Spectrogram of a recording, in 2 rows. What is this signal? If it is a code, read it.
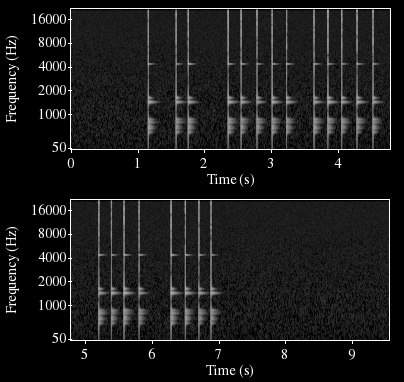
Tap code, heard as taps on a metal pipe, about 5 knocks a second. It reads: BZT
